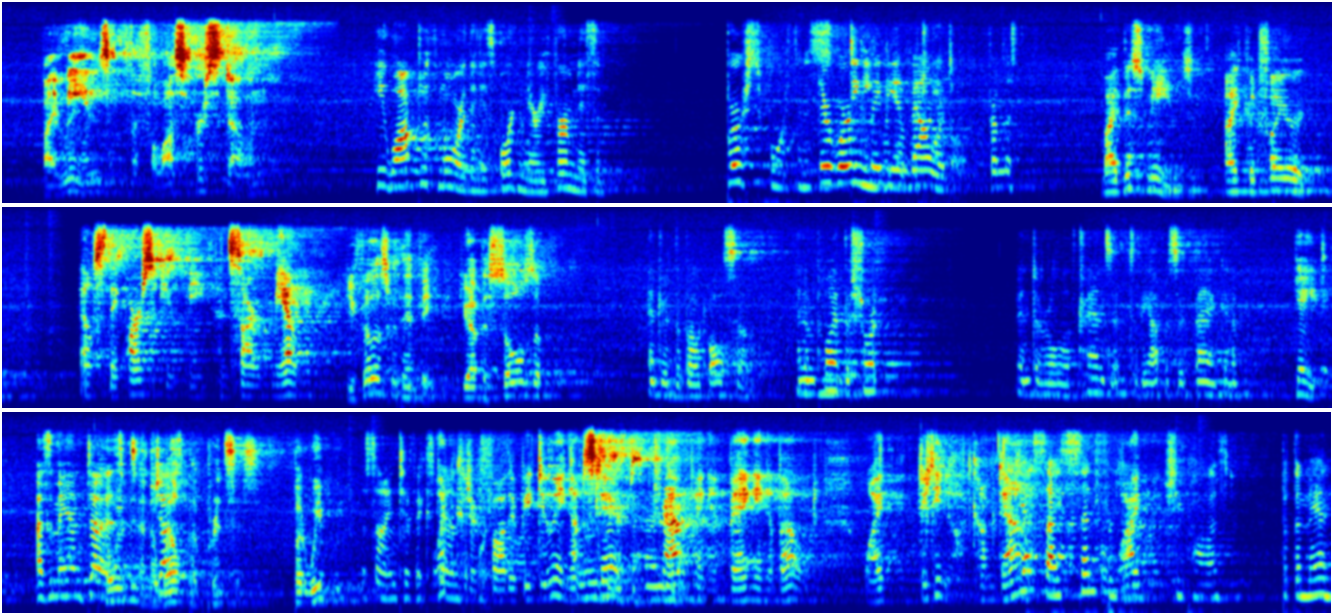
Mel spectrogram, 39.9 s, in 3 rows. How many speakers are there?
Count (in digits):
8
